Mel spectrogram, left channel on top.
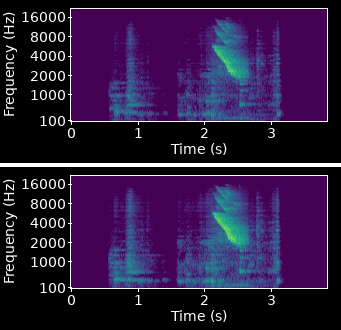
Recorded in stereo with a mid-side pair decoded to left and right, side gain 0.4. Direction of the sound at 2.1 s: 40° right.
